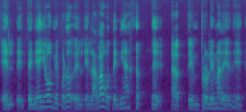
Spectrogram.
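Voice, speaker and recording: Appearing on a talk show, a pastor from northern Mexico spins lively stories, imitating the voices of those he quotes. He speaks at a moderate pace in a somewhat high voice.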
